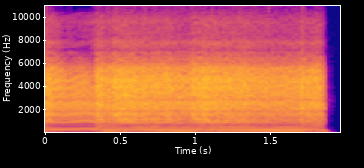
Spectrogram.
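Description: Heavily distorted electric guitar in a standard metal tone plays a short, dense riff, opening on a bent note, then chugging on sustained chords before cutting off abruptly into silence.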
